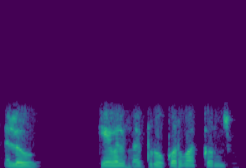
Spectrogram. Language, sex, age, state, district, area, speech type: Gujarati, male, 18-30, Gujarat, Ahmedabad, rural, conversation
